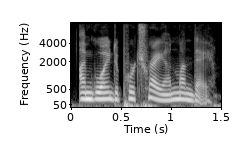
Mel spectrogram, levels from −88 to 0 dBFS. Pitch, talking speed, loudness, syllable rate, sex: 175 Hz, 280 wpm, -17 LUFS, 7.0 syllables/s, female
